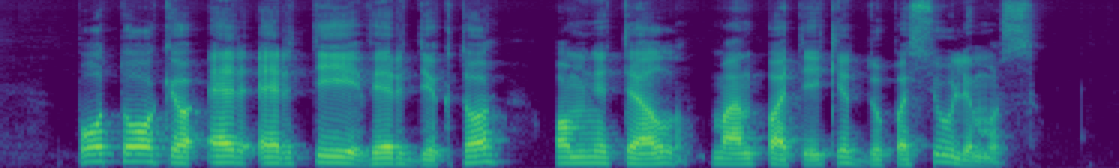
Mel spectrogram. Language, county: Lithuanian, Kaunas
